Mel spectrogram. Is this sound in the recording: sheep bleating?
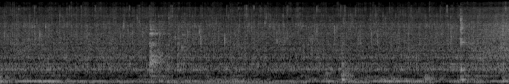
no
